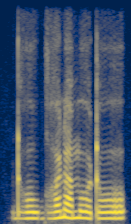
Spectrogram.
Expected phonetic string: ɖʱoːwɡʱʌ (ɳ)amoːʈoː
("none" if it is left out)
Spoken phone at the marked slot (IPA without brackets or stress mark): ɳ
